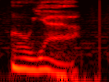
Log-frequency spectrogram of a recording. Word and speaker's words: olla: It is called an olla, pronounced oh yeah, and at its heart,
